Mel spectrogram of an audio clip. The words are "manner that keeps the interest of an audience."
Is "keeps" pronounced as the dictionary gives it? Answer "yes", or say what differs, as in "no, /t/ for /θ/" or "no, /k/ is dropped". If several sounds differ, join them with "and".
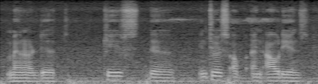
no, /p/ is dropped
